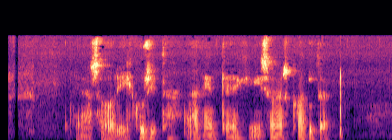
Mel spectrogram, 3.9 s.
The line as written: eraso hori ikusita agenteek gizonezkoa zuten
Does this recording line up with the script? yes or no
yes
